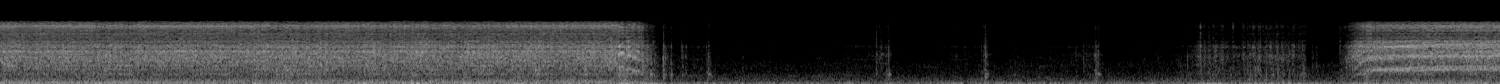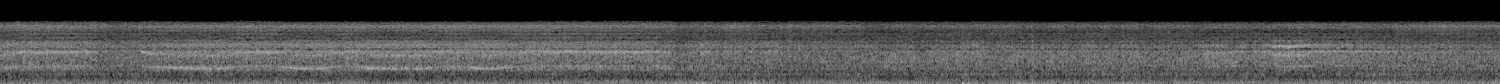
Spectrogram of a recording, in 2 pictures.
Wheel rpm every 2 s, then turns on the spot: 230, 230, 230, 40, 0, 0, 40, 210, 220, 220, 230, 230, 230, 230, 230.
6-8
